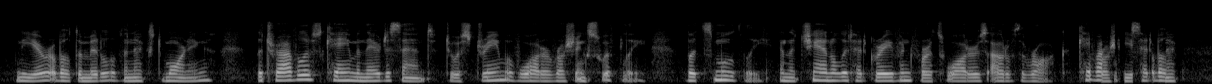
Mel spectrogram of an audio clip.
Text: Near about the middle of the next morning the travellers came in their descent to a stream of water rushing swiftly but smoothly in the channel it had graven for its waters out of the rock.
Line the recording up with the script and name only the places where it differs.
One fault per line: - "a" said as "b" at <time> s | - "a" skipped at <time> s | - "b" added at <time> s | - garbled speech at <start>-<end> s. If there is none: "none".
- garbled speech at 10.8-11.8 s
